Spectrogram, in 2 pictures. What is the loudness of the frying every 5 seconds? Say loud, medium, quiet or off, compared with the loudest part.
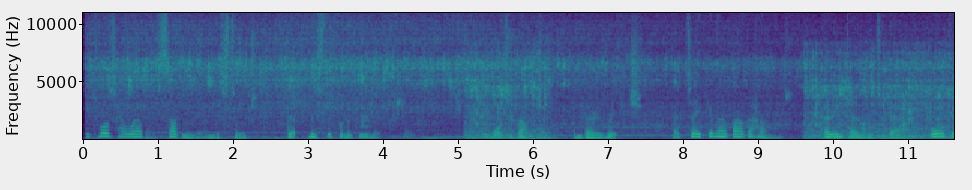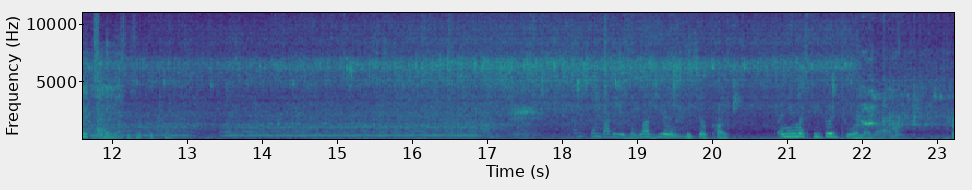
loud, medium, medium, loud, loud.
